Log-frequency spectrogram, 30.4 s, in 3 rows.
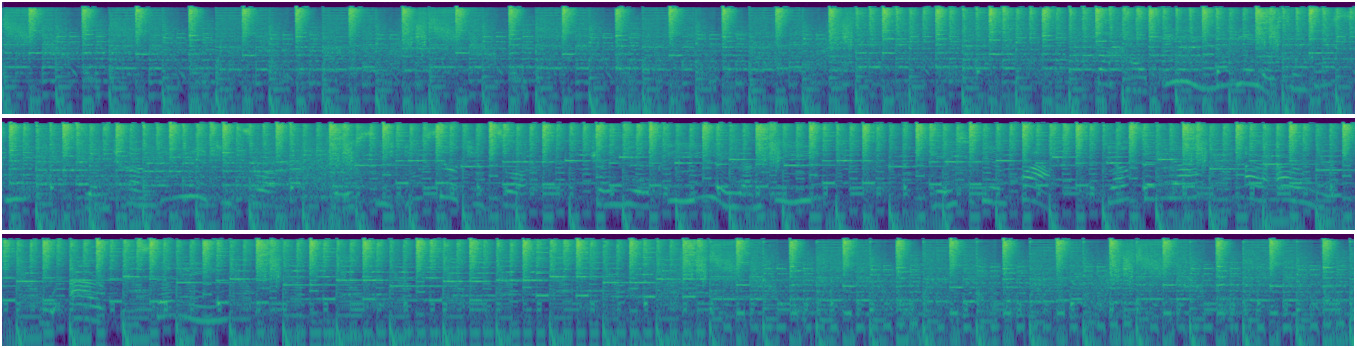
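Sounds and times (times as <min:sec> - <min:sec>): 
tense intense cute electronic battle music: 0:00.0 - 0:30.4.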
